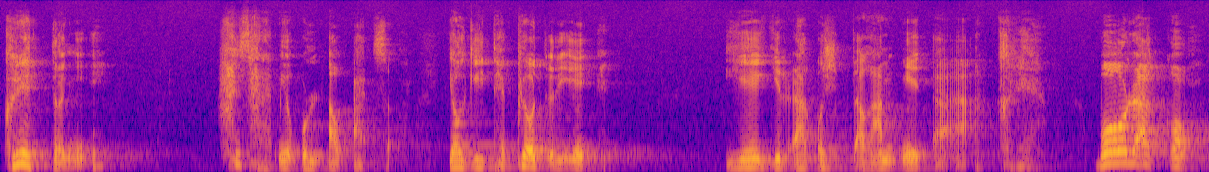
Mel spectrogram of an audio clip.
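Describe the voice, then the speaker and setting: A man preaching a revival sermon as a pastor, telling stories in an animated way and breaking into laughing shouts. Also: a little high, slow, vocal fry, long pauses. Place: large church hall. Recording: long reverb of a large church hall.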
